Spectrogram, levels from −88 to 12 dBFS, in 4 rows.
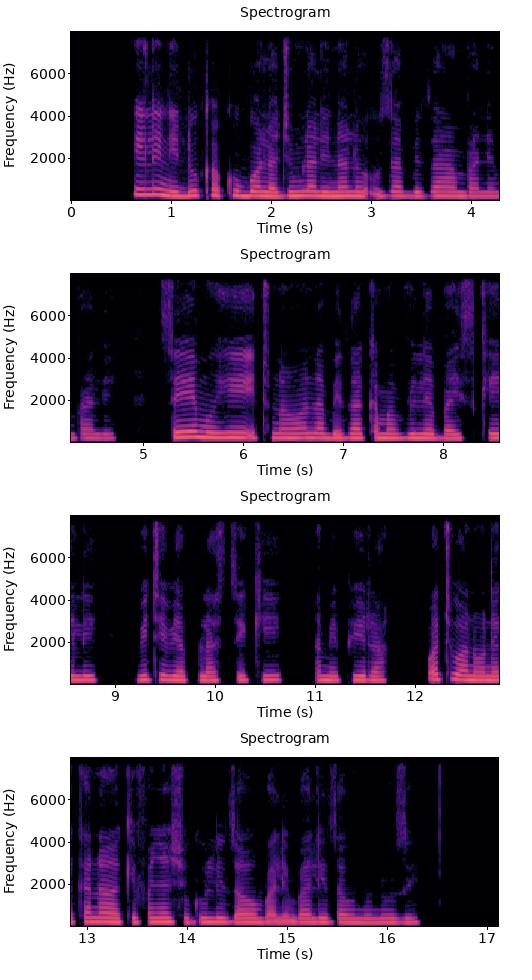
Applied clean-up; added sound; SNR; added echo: none; none; none; none.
